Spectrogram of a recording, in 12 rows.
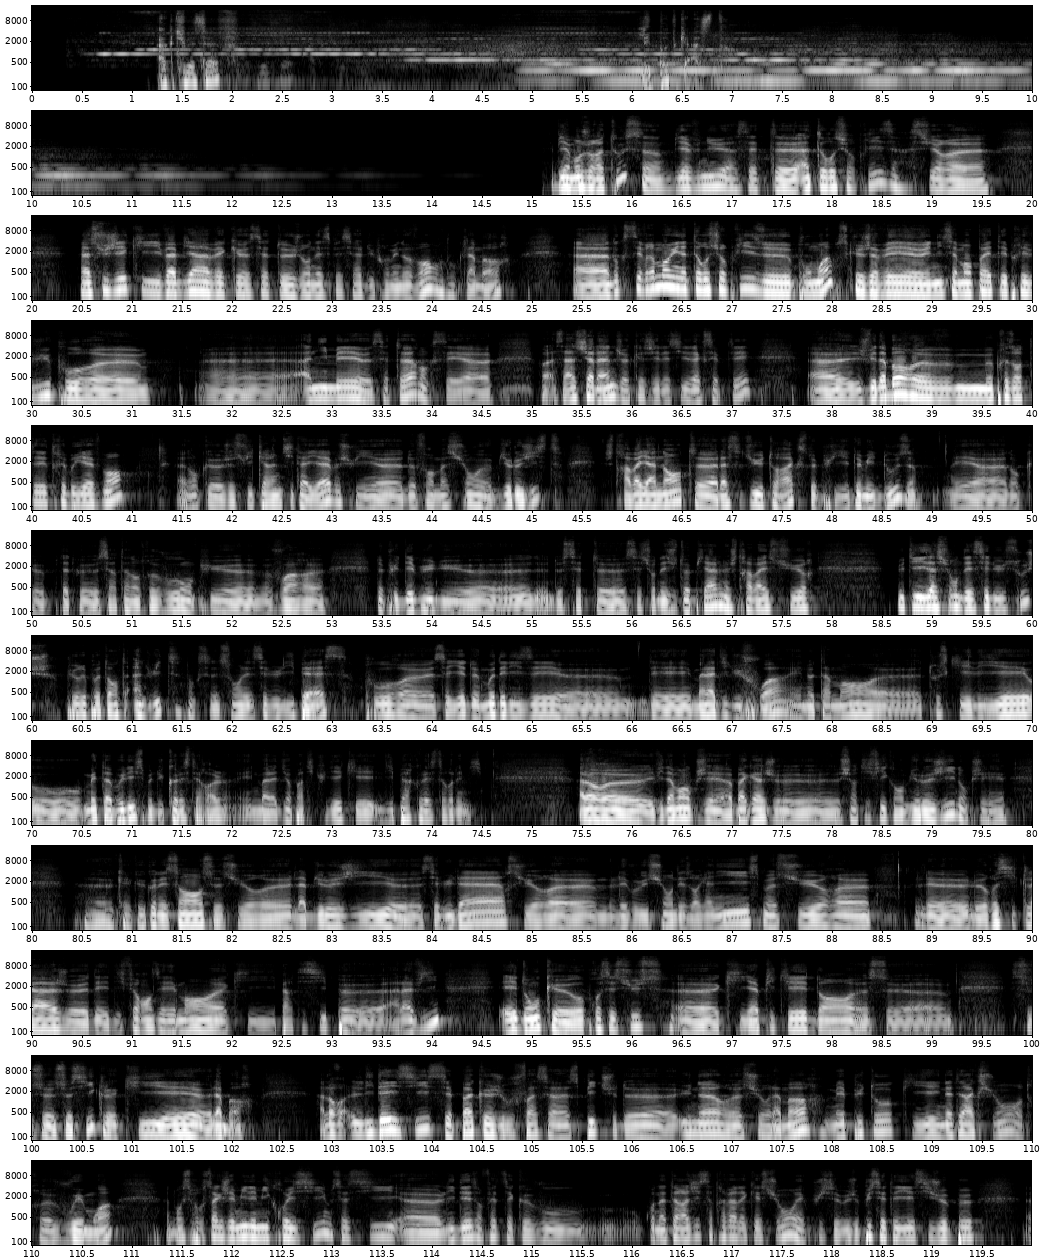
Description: Interro surprise La mort enregistrée aux Utopiales 2018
